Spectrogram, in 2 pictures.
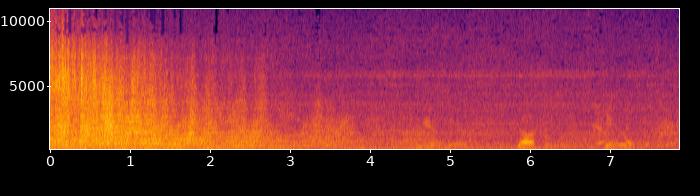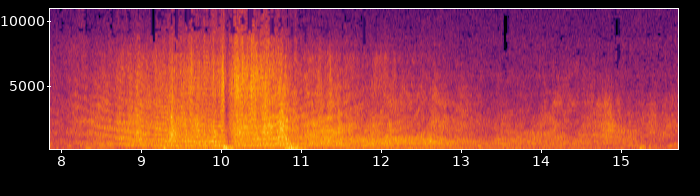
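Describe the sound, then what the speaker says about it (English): A Flex Innovations F-16QQ RC jet airplane flies a slow roll overhead, its engine rising and falling in pitch as it passes near and away, loudest toward the middle. "This is the Flex Innovations F-16QQ. Nice slow roll."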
